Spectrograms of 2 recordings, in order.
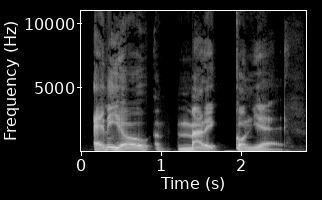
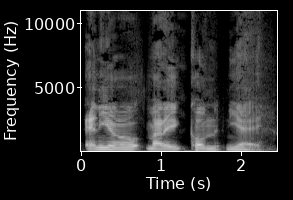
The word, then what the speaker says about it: Ennio Morricone: Just for any of his fans out there who are currently shouting at us, you know, shouting at their radios. It's Ennio Morricone. Ennio Morricone.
